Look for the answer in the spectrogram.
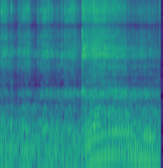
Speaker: this is what a car sounds like an idle when it's been cammed to work it give out the most amount of power at higher [Music] you can hear the scalloping it's a galloping rough idle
